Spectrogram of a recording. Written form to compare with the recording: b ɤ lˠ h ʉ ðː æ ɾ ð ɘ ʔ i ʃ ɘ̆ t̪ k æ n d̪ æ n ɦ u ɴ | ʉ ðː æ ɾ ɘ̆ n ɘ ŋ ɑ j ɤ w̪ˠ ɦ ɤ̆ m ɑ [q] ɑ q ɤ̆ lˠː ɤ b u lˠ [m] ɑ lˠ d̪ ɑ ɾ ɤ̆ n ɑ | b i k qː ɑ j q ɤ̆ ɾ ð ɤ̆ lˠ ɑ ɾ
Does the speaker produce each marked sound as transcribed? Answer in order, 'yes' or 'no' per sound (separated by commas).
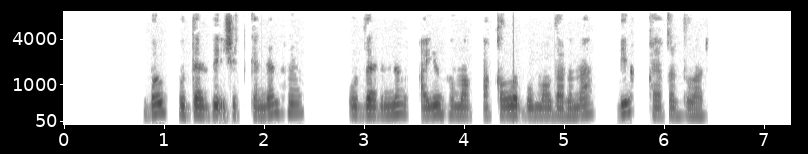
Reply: yes, yes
